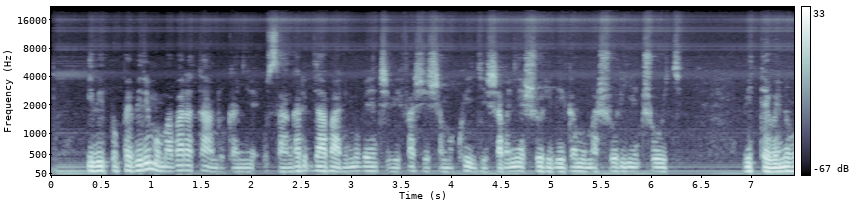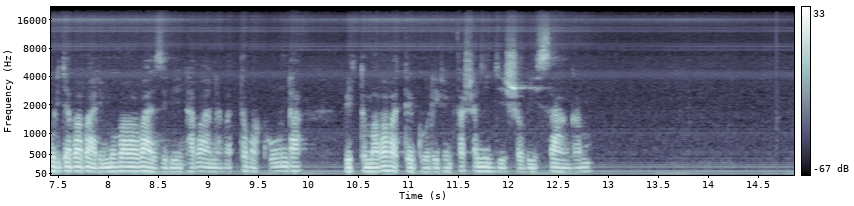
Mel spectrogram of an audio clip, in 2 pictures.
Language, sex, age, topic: Kinyarwanda, male, 25-35, education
